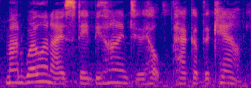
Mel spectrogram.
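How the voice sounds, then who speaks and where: A woman's voice: medium pitch, a little fast, a little hiss or hum, lightly acted. An actress playing an earnest, educated woman scientist who is shaken, in a video game. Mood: earnest, explaining. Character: shaken, educated female scientist leading an excavation.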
